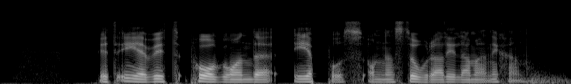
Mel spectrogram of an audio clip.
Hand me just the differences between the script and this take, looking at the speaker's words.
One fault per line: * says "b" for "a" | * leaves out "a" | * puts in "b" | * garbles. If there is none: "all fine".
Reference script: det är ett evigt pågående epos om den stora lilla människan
all fine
